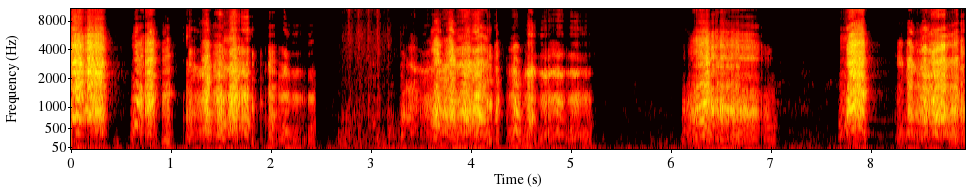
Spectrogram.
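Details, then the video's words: Macaw making a varied run of rasping, grating squawks and shorter chattering notes, some quieter and broken, with irregular pauses between bursts. "The sound of a macaw"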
